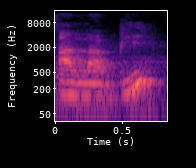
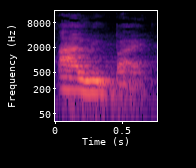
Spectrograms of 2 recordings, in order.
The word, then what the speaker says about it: alibi: and that is Alibi please note that it's not alabi it's not Alibi it's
